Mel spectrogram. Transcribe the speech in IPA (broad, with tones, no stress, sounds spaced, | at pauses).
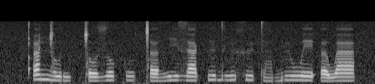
qʼ ɨ˦ ŋ͡ǀ u˨ ɾ i̤˨ ǀ o˨ z o˦ k o̤˦ ǀ ɐ˨ ɦ i˦ z a˦ k ɨ˦ dʱ ʉ˦ x ʉ˦˨ t a̤˨ b ʉ˦ w e˦˨ ʔ ɐ˨ w a˦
